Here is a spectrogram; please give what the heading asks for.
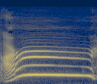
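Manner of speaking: high, loud mock pirate cry; spooky roar. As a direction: belt out a cartoon growl. Spooky video sound imitated.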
